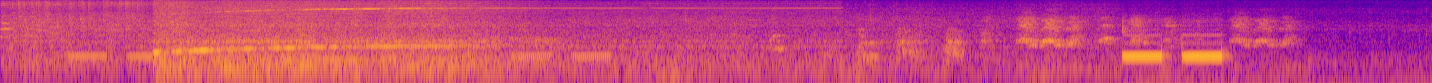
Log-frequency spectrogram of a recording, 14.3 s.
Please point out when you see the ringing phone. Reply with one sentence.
The ringing phone can be heard from 0.7 to 1.6 s, from 5.1 to 6.2 s and from 11.2 to 12.3 s.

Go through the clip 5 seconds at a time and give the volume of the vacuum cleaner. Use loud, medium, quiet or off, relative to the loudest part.
loud, quiet, off.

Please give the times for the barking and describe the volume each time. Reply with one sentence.
The barking can be heard from 7.7 to 13.1 s, getting louder then quieter.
